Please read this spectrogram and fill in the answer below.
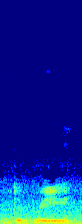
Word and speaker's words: debris: Um and the the um vestigial letters in these words were pronounced in French all the way up to right before they were borrowed into English and then they just weren't once um once the English started pronouncing it like using those words. And they are chateau, corps, queue, and debris.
